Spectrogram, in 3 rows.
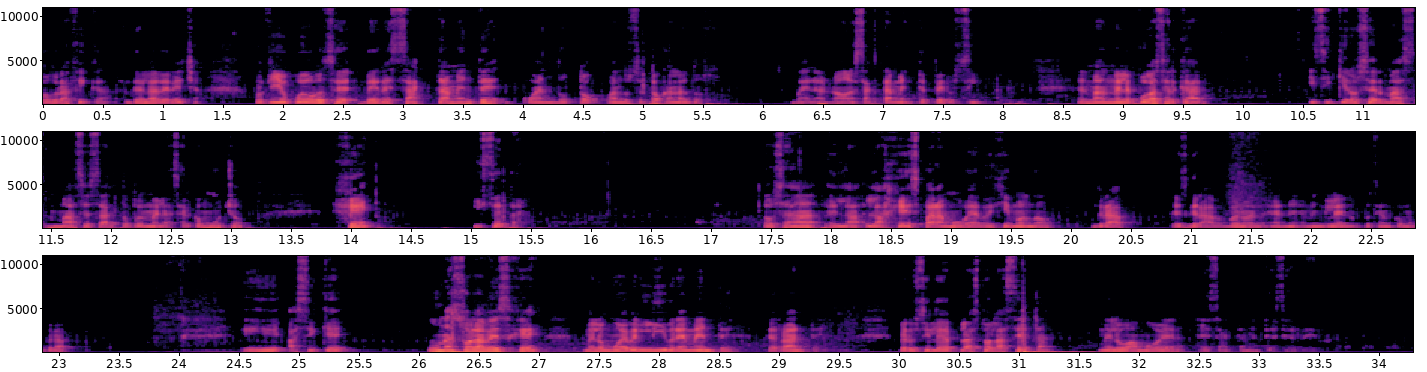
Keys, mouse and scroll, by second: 4.6-5.0 scroll up 1, 5.2 middle click, 5.5 scroll up 1, 6.6 middle click, 6.8-7.6 scroll up 1, 7.6-8.0 scroll down 1, 8.4 scroll up 1, 9.2 middle click, 9.6 typing, 11.2 scroll up 1, 11.2 typing, 11.7 middle click, 11.9 scroll up 1, 14.0 g, 15.2 z, 17.7 Escape, 26.2 g, 31.0 z.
